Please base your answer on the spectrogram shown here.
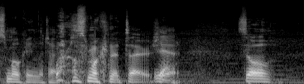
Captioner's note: laughs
